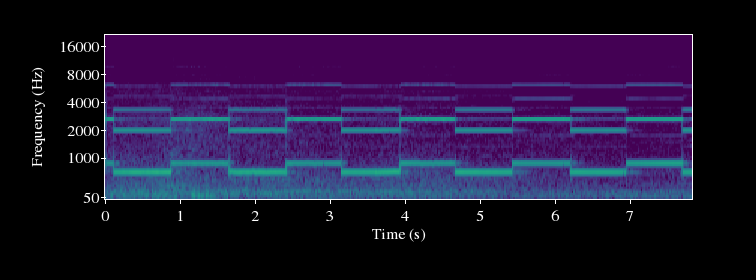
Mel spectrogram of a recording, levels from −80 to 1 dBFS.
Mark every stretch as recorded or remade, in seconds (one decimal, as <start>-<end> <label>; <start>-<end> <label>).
0.0-1.1 recorded; 1.1-2.9 remade; 2.9-3.6 recorded; 3.6-4.6 remade; 4.6-7.8 recorded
